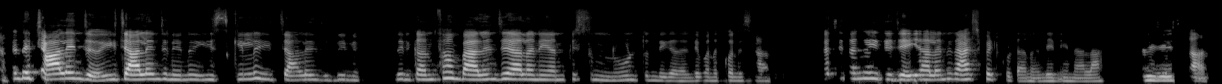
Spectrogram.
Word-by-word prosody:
అంటే 280 +1 +3
ఛాలెంజ్ 250 +1 +7 0.2
ఈ - - -4
చాలెంజ్ 240 +2 +5
నేను 220 +1 -7
ఈ - - -5
స్కిల్, 240 +3 -8
ఈ - - -13 0.2
చాలెంజ్ 210 +1 -6
దీన్ని 200 -3 -12 0.4
దీన్ని 235 -2 -9
కన్ఫర్మ్ 230 +5 -1
బాలన్స్ 225 +1 +2
జేయాలని 230 -3 +2
అనిపిస్తుంది 215 -3 -13
ఉంటుంది 195 -3 -13
గదండీ 160 +1 -12
మనకు 170 -1 -16
కొన్ని 170 -1 -12
సార్లు! 160 -2 -15 0.5
ఖచ్చితంగా 265 +2 -6
ఇది 235 -2 -7
చెయ్యాలని 220 +3 0
రాషిపెట్టుకుంటానండి 185 -10 -6
నేను 155 -2 -12
అలా. 150 +1 -10 0.5
అది 195 0 0
జేస్తాను. 180 0 -4
220 Hz, 135 wpm, -22 LUFS, 185-240 Hz, 0.5 s, ఛాలెంజ్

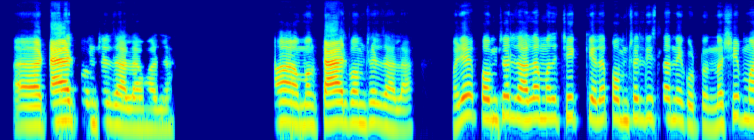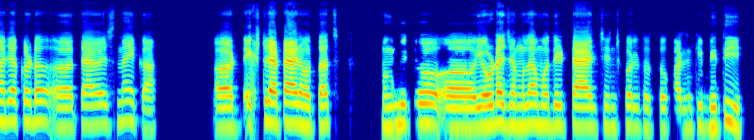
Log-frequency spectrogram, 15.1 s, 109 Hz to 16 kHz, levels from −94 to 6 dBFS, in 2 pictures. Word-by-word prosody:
अ, 180 0 +3
tyre 215 +1 +9
puncture 205 0 -9
झाला 170 -3 -1
माझा 160 0 -9 1.1
हां, 210 -2 +3
मग 190 0 -3
टायर 205 +1 +9
पंक्चर 205 0 -5
झाला. 165 -3 -5 0.4
म्हणजे 255 +9 +2
पंक्चर 235 +2 +1
झाला 235 +1 +3
मला 235 0 -3
चेक 255 -2 -4
केलं, 230 -1 -2
पंक्चर 235 0 -3
दिसला 240 0 -4
नाही 225 -1 -6
कुठून. 180 -2 -10
नशीब 235 +6 -5
माझ्याकडं 215 -1 -2
अ, 175 -1 -3
त्यावेळेस 190 0 -3
नाही 215 0 -6
का 160 -1 -6 0.6
अ, 175 +1 +1
एक्स्ट्रा 210 -2 +3
टायर 200 -1 +7
होताच. 185 +2 -3 0.4
मग 175 +1 -9
मी 195 0 -5
तो 200 0 0 0.2
अ, 170 0 +2
एवढ्या 190 +3 +3
जंगलामध्ये 190 0 -3
टायर 180 -1 +4
चेंज 175 -1 -14
करत 175 -1 -8
होतो 170 0 -10
कारण 165 +1 -9
की 185 - -10
भीती 175 +1 -5
195 Hz, 170 wpm, -21 LUFS, 175-215 Hz, 1.1 s, टायर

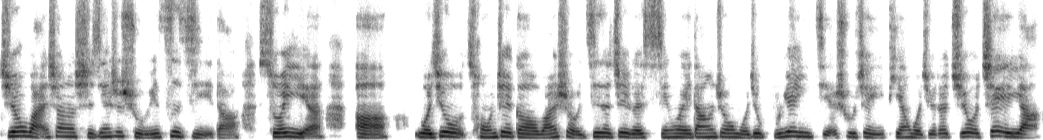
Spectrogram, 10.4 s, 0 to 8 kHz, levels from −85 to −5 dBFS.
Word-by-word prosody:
只 245 - 0
有 250 +1 +5
晚 215 -5 +1
上 235 +2 -2
的 225 - -1
时 210 -2 -1
间 220 +2 -2
是 240 0 -3
属 200 -6 +2
于 190 - +1
自 240 +3 0
己 190 -6 -5
的， - - -6 0.2
所 220 0 +2
以， 220 -3 +3 0.5
呃， - - +3 0.3
我 205 -1 +4
就 230 +2 +3
从 200 -1 -2
这 235 -1 +2
个 190 -4 +1
玩 180 +3 0
手 205 -7 0
机 225 +6 0
的 215 -2 +2
这 220 +1 +1
个 190 0 +2
行 195 -1 -4
为 195 -1 +1
当 205 0 0
中， 205 -2 -1
我 180 - -1
就 200 +2 +2
不 200 -2 -5
愿 245 +2 +2
意 220 -2 -1
结 170 -6 -6
束 205 +3 -4
这 205 0 -2
一 180 0 -4
天。 195 -2 -3
我 185 -2 -1
觉 180 - -5
得 200 +1 -3
只 200 +2 -2
有 220 -2 +1
这 230 -1 +2
样， 190 -4 +3
205 Hz, 275 characters per minute, -21 LUFS, 195-225 Hz, 0.5 s, 有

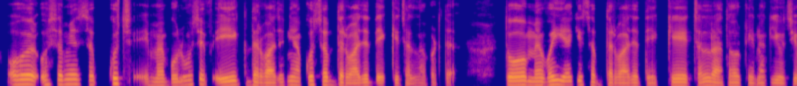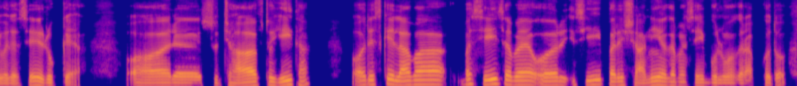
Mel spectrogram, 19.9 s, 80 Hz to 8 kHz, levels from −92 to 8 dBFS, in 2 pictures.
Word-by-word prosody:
और 155 +1 +4
उस 150 +1 -3
समय 160 +1 +1
सब 145 -1 -4 0.2
कुछ 180 +1 +1
ए, 405 0 -8
मैं 120 0 -1
बोलूँ 130 +6 -3
सिर्फ़ 165 - -2
एक 135 +4 +2
दरवाज़ा 105 -1 +1
नहीं 135 - -1
आपको 125 +3 -1
सब 135 -2 -1
दरवाज़े 100 +1 +2
देख 100 0 0
के 105 - -3
चलना 95 +1 -8
पड़ता - - -10
है। - - -7 0.7
तो 135 +1 +5
मैं 125 -1 0
वही 145 +2 +3
है 135 -1 +1
कि 135 - -2
सब 125 -1 -5
दरवाज़े 100 0 -1
देख - - -5
के 115 0 +2
चल 105 +4 -2
रहा 110 -3 +1
था - - -1
और 105 0 -1
कहीं 100 - -5
न 100 - -5
कहीं 100 +1 -5
उसी 95 -1 -3
वजह 90 -1 -1
से 130 -1 +3
रुक 105 -2 -1
गया। - - -2 0.7
और 105 0 +2 0.4
सुझाव 105 +3 +2
तो 125 - +1
यही 125 +6 +3
था 130 +3 -3 0.6
और 140 0 0
इसके 150 +2 +1
अलावा 140 +1 +4 0.5
बस 160 +2 -1
यही 160 +3 +7
सब 150 -4 +1
है 140 0 +5
और 130 0 +2
इस 130 +3 -6
यही 150 +2 +1
परेशानी 125 -1 +1
अगर 120 -2 +1
मैं 120 - -4
सही 110 -1 -2
बोलूँ 105 0 -1
अगर - - -3
आपको - - -4
तो - - -4
125 Hz, 195 wpm, -23 LUFS, 105-140 Hz, 0.7 s, यही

